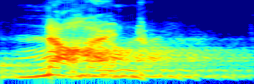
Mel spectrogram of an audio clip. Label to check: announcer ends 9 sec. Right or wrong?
Right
